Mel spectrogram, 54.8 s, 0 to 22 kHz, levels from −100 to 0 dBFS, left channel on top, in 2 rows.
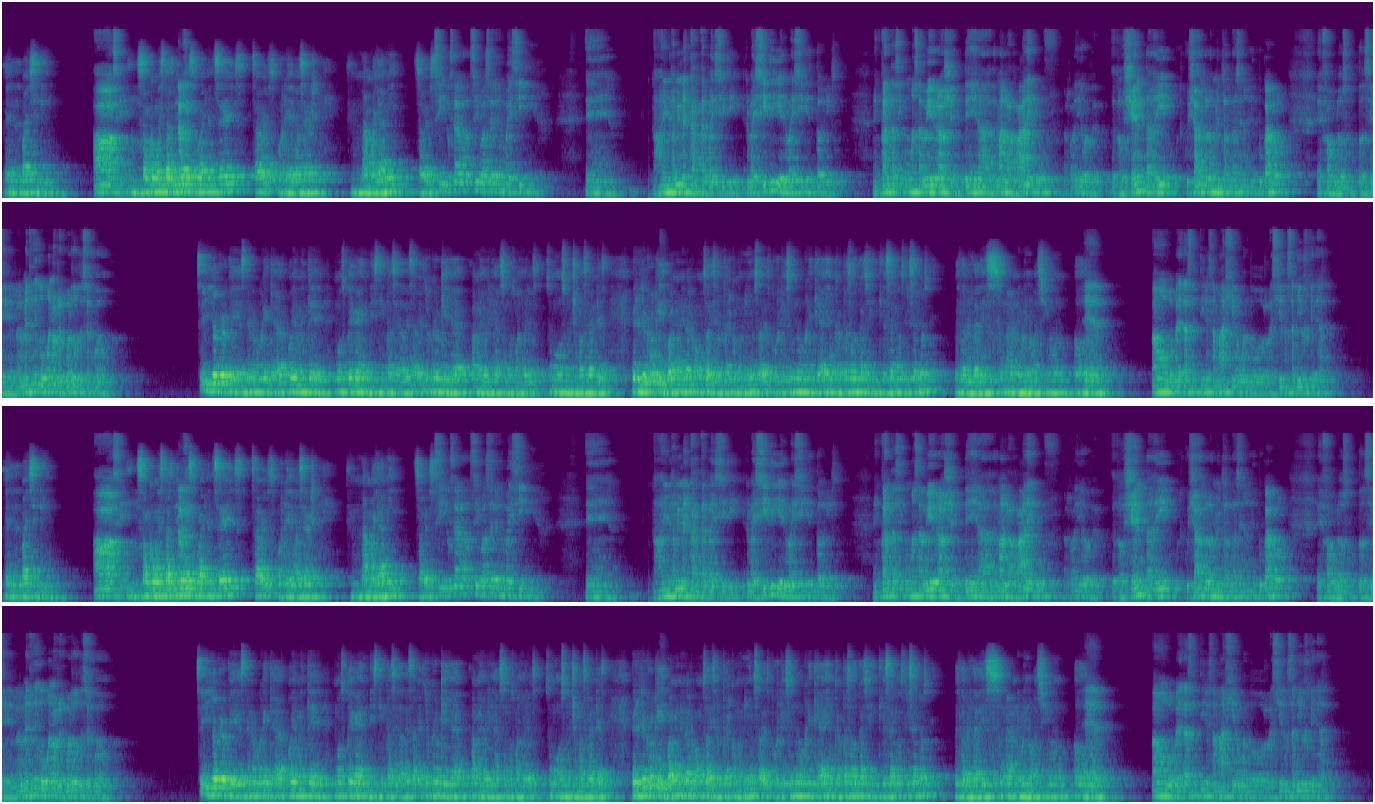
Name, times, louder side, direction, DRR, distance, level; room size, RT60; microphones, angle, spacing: voice 1, 0.0-0.9 2.5-6.2 7.0-7.9 8.3-8.6 31.3-33.8 34.1-45.9 46.5-49.3, left 1 dB, 55° right, -4 dB, 2.5 m, -30 dB
voice 2, 1.8-2.8 3.5-3.9 8.7-10.7 11.7-12.2 13.0-16.7 17.4-21.9 22.2-29.5 40.3-40.5 49.0-49.5 50.4-53.8, left 1 dB, 15° left, -1 dB, 0.8 m, -35 dB
9.2 x 6.1 x 2.5 m, 1.1 s
head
